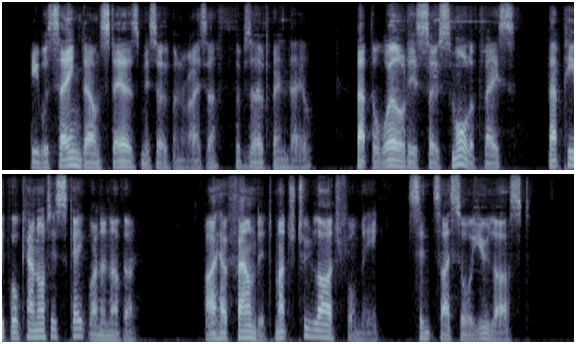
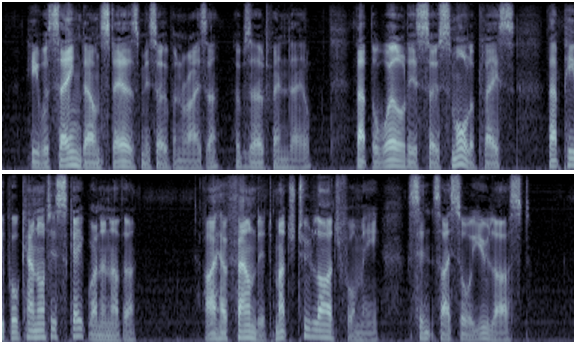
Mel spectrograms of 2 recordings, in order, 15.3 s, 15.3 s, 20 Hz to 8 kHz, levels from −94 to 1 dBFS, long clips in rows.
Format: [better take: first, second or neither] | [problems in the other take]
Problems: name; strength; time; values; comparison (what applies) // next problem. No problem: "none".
second | noise reduction (neural mask model DeepFilterNet 3)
